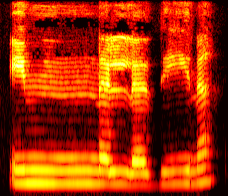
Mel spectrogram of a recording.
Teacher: تجوید میں دیکھیں، اعوذ باللہ من الشیطان الرجیم بسم اللہ الرحمن الرحیم ان الذین، ان میں نون پر غنہ ہو رہا ہے۔ غنہ کا مطلب ہوتا ہے ناک میں آواز لے کے جانا، تو ان میں ناک میں آواز جائے گی۔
